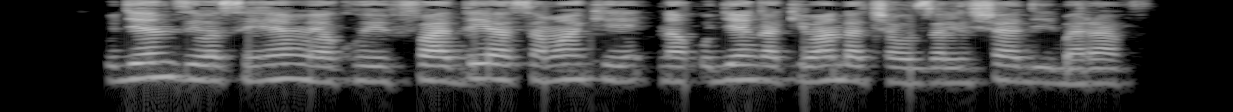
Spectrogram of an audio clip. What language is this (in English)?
Swahili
